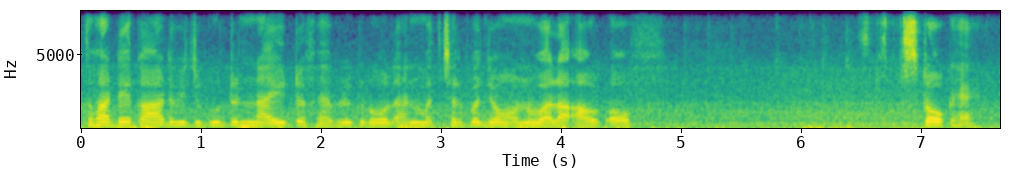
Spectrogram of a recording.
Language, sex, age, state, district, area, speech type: Punjabi, female, 30-45, Punjab, Pathankot, urban, read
